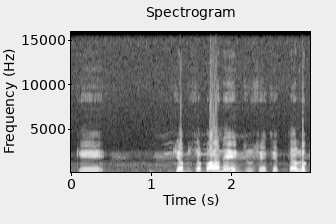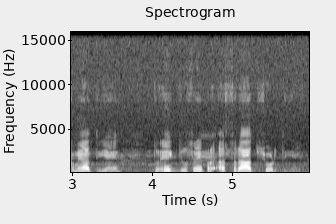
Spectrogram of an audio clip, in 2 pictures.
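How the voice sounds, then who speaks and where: A man with a notably high-pitched voice delivers a public lecture. He argues his case earnestly and keeps a steady lecturing pace. He sounds middle-aged. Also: rough recording. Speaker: guest speaker.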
